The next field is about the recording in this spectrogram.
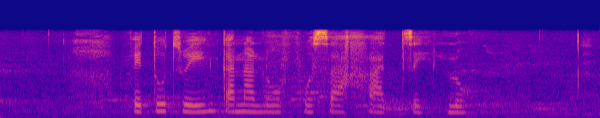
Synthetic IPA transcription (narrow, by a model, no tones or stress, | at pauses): fɪtʼʊt͡sʼweŋ̩kʼanalofʊsaɣat͡sʼɪ | lo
